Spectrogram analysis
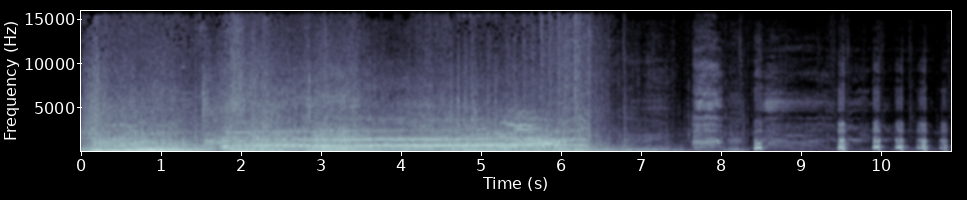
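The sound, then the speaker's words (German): A race car at full throttle on a test drive: a loud, sustained engine roar with a bright high whine holds for about six seconds, then drops away. A few short, sharp sounds follow in near silence. “lädt Shelby Ford zur Testfahrt ein. Bereit? Ich wurde bereit geboren, Mr. Shelby. Vollgas!”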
